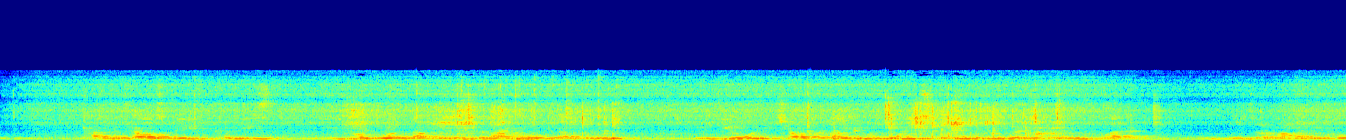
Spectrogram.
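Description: A person talking away from the microphone in a large echoing room, words indistinct.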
